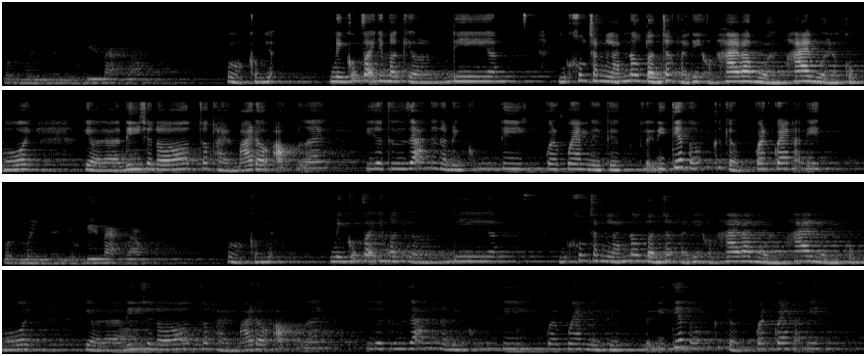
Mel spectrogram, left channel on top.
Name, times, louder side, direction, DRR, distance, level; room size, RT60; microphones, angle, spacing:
voice 1, 0.0-1.5 9.7-10.1 13.6-14.2, right 2 dB, 65° right, 9 dB, 0.7 m, -44 dB
voice 2, 2.3-2.7 3.3-5.1 5.6-11.9 12.3-16.8, left 5 dB, 65° left, 15 dB, 0.4 m, -33 dB
10.5 x 6.7 x 7.1 m, 2.4 s
head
